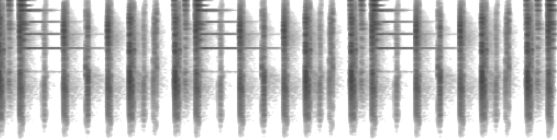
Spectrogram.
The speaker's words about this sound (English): incorporates two acoustic elements, hand claps and finger cymbals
